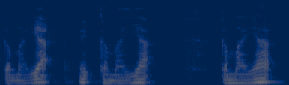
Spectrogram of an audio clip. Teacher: don't forget that it has a glottal stop at the end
